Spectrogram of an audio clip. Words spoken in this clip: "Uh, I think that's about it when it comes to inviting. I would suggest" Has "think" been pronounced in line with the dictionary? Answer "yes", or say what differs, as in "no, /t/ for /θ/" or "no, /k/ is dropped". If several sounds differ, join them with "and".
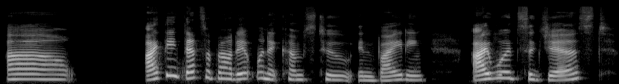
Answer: yes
